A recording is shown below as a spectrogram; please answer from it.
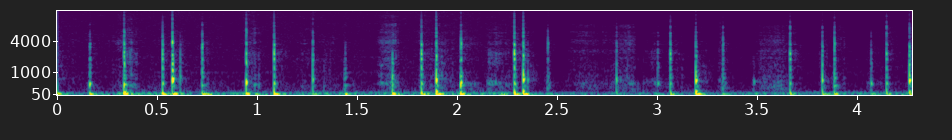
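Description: Fingernails scratch and tap an eos lip balm blister pack, a plastic blister on a cardboard card. It makes a quick run of sharp, dry plastic clicks over a soft low thump, with brief bright tops. A faint scratchy rustle fills the gaps, and each tap dies away almost at once.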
